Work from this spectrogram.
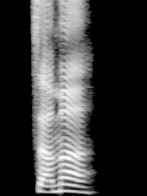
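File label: "zan2 men5", Mandarin Chinese; HSK4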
